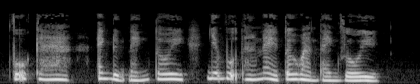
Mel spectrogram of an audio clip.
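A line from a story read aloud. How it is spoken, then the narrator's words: Trembling pleading. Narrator (Vietnamese): Hứa Huệ Tranh run như cầy sấy, van xin nói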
